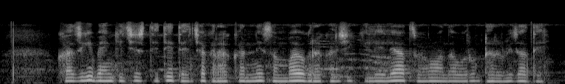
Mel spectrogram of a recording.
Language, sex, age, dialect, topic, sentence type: Marathi, male, 18-24, Northern Konkan, banking, statement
